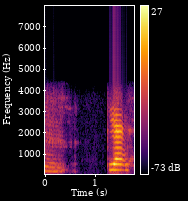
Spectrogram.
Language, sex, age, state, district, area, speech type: Maithili, female, 30-45, Bihar, Begusarai, rural, conversation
